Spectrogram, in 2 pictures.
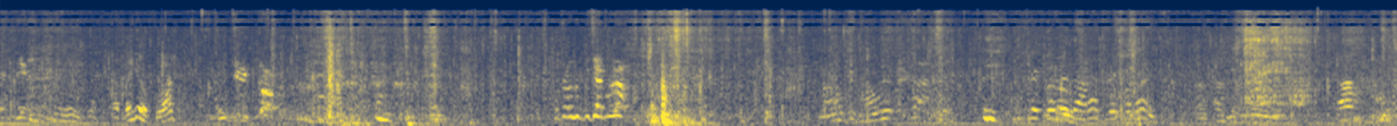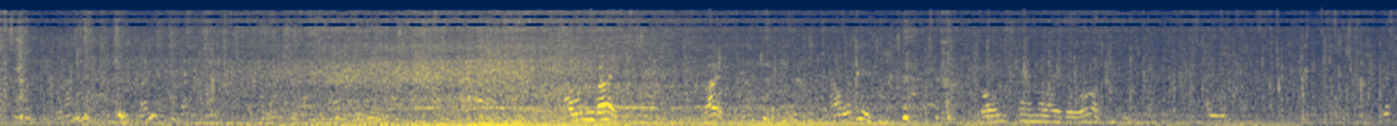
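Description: Several men talk and call out to each other.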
